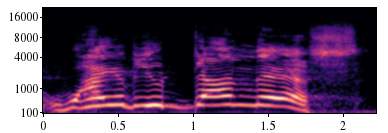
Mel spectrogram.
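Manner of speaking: high, slow, drawn-out demand; accusing cry. Acted. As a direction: cry it out in disbelief, stretching each word. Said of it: "and said to him".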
